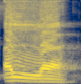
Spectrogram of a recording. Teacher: di azan biasanya ashadu alla itu tipis tapi ditebalkan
